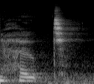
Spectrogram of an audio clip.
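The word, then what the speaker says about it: haute: modern matte lipstick in the shade coming in hoped and i say because it's spelled h-a-u-t-e and i'm going to use the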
